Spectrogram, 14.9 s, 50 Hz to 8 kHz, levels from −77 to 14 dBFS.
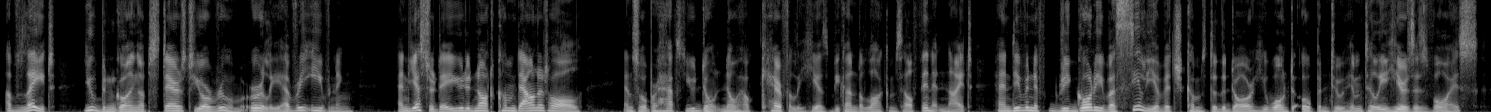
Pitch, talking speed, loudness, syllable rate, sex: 140 Hz, 230 wpm, -19 LUFS, 6.1 syllables/s, male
